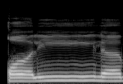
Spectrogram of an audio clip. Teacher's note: قاف کو موٹا پڑھیں گے، قاف کو کاف نہیں پڑھنا، اگر قاف کو کاف پڑھیں گے تو یہ لحن جلی ہوگی اور یہ غلطی کرنا حرام ہے۔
